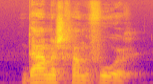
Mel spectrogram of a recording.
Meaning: ladies first
- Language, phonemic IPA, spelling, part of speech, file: Dutch, /ˈdaːməs ˌxaːn ˈvoːr/, dames gaan voor, phrase, Nl-dames gaan voor.ogg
